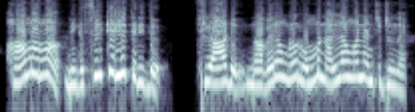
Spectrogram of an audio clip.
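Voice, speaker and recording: A woman voicing a fiery, fast-talking cartoon wife. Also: high-pitched, expressive, fairly bright tone, dry recording, clean studio sound. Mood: scolding. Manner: scolding, demanding. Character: fiery young wife, quick-tempered and teasable. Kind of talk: cartoon voice acting.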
